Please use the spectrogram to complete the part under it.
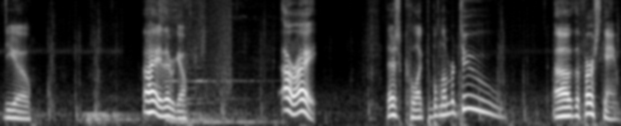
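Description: A man's voice: a little high, big pitch swings, takes it slowly, pauses often. A man doing casual, jokey playthrough commentary, reacting to a video game as he plays. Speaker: gaming video host.

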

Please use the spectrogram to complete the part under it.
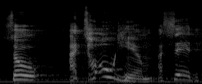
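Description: A man's voice: high voice, very animated, takes it slowly, pushed and bright, in a large hall. A man preaching a sermon as pastor, retelling a story in an emphatic way with stammering restarts. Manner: retells a story, acting out both sides of the talk. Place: church sanctuary.

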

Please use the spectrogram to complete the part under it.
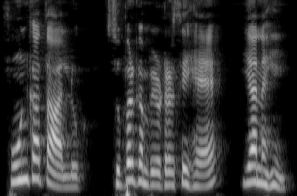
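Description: A woman's voice: medium pitch, animated, normal speed, lightly acted. A woman reading the lines of a cold, ruthless male secret agent in an audiobook, giving clipped, icy commands.

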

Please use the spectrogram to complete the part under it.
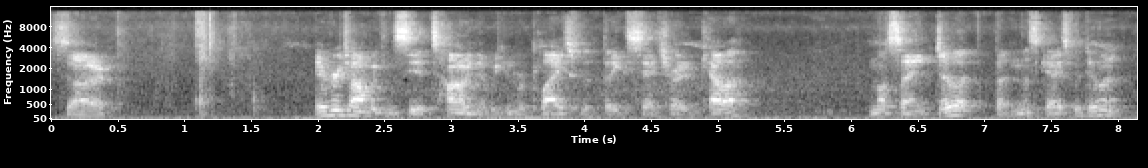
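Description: A man's voice: on the low side, lively intonation, fairly quick, long pauses. A young man with a New Zealand accent chatting casually and encouragingly while he paints on a livestream. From Tauranga, North Island, New Zealand. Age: young adult. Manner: easygoing, encouraging, reads out viewers' comments. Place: small indoor art studio. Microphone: camera or phone a few steps away. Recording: roomy, distant mic, faint noise.

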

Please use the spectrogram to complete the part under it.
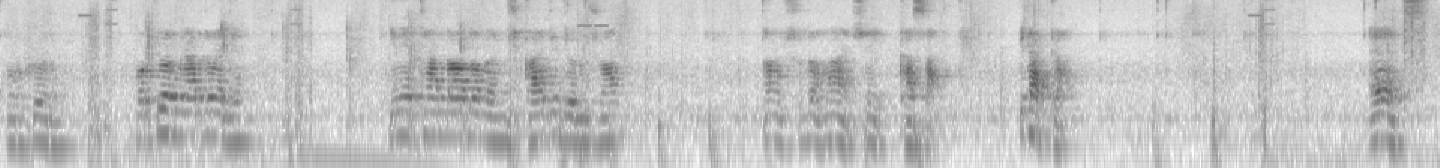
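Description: A man's voice: fairly high pitch, fairly even intonation, fairly quick, long pauses. A young man hosting a horror game let's play, talking to his viewers in a jittery, scared way. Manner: jittery, talks to viewers, frequent scared remarks. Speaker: gaming channel host. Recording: echoey room with noise.

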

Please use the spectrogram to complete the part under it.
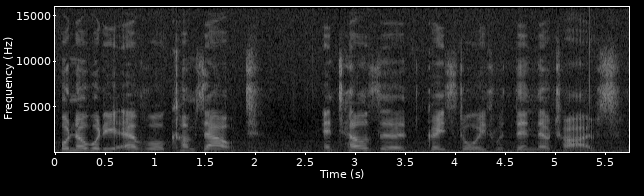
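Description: In a multiplayer game role-play, a man with a high voice plays a pregnant beast-woman empress formally welcoming guests to her feast. His steady, unhurried delivery is stately and grand, though he restarts lines. The game-chat audio is noisy.

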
